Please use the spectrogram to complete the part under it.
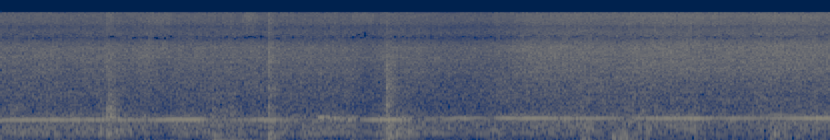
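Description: A vacuum cleaner hums steadily.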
